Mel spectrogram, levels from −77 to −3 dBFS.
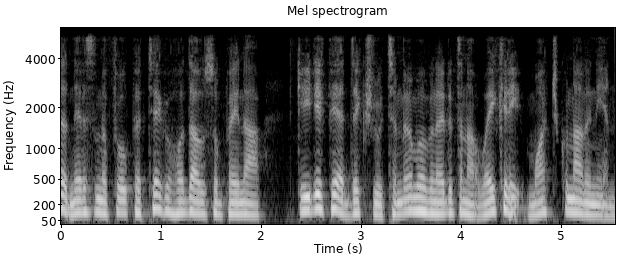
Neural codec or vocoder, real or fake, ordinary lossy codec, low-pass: codec, 16 kHz, 0.5 kbps, X-Codec, HuBERT features, trained on LibriSpeech; fake; none; 5.4 kHz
